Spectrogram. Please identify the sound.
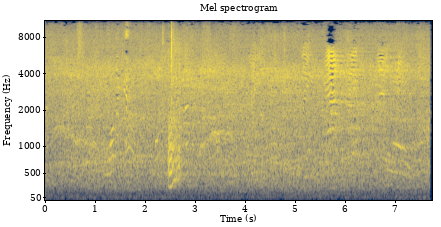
washington naturalhistory fart
A brilliant historical sound of flatulence captured with DS-40 and edited in Wavosaur.
road-trip, summer, travel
